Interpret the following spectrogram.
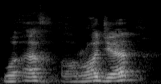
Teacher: kha from the top of the throat and a full mouth letter.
